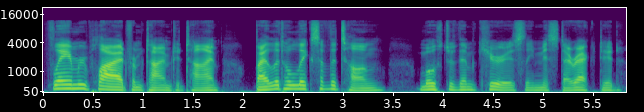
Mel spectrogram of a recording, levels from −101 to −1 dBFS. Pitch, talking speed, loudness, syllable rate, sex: 130 Hz, 175 wpm, -21 LUFS, 5.1 syllables/s, male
